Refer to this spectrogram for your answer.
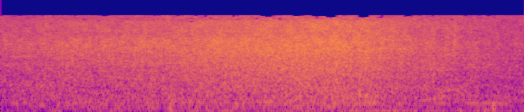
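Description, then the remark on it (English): Surf washes steadily onto a beach, a broad hissing roar that swells to a peak midway and eases off again, with a light breath of wind across the microphone and no voices. “Unfortunately, you have to go outside the towns not to have to pay for the beach, says this woman.”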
